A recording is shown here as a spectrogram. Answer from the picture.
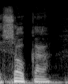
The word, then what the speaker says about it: Soukous: empezaba a formar parte de la escena del soca, la rumba congoleña sería, se escribe Soukous, si lo quieren buscar, Soukous con K, se lee soca, es la música de Centro África, ¿no?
